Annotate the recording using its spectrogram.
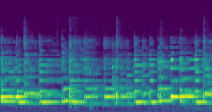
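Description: Grand piano playing an instrumental passage of a jazzy Christmas song: a run of struck notes and chords, each ringing on.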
